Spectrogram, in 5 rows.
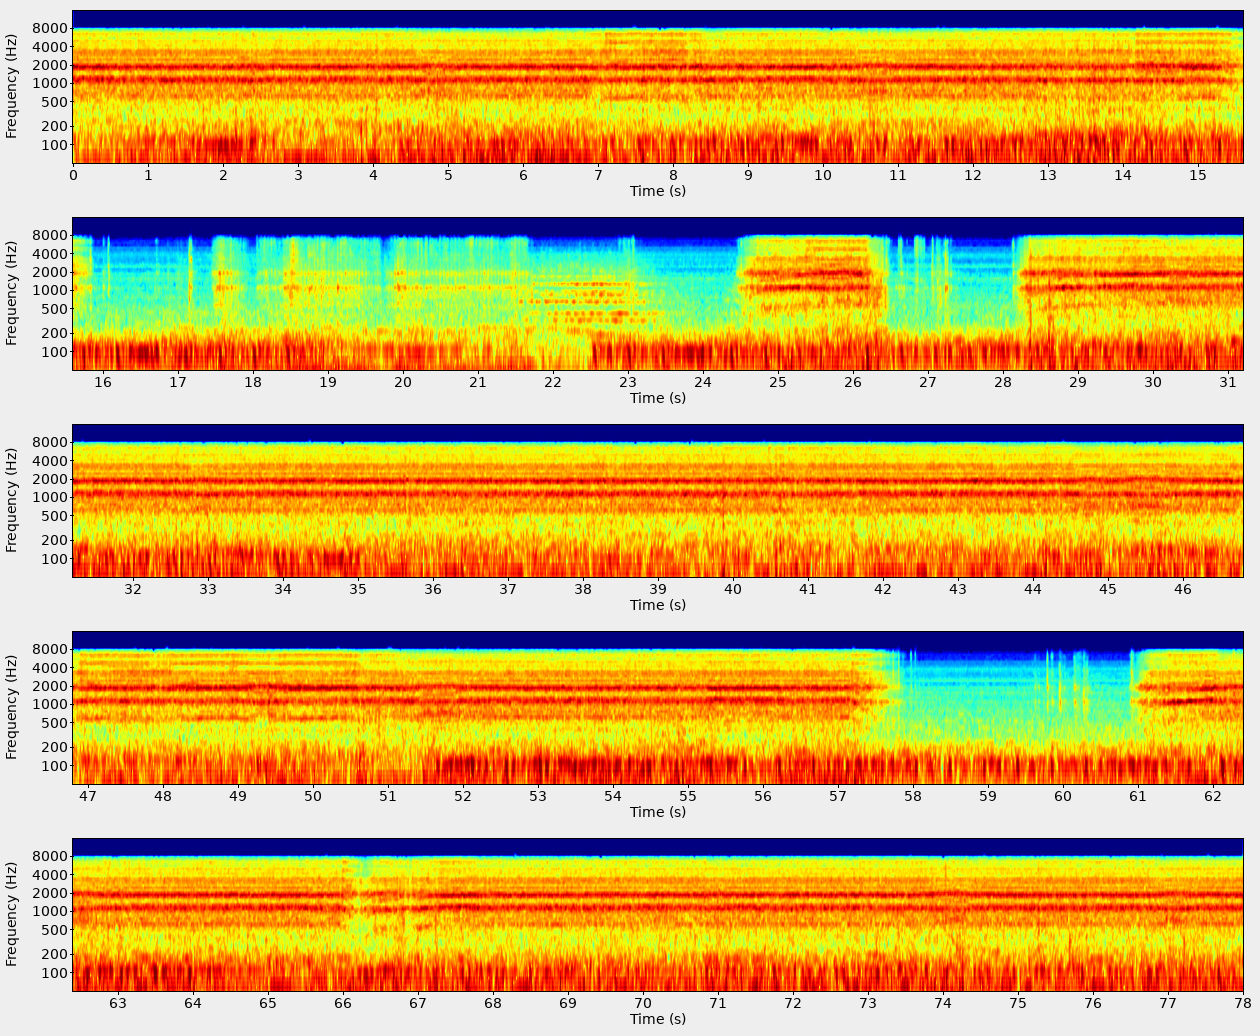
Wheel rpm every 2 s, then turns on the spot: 160, 160, 160, 160, 160, 160, 160, 120, 0, 20, 20, 0, 90, 30, 110, 160, 160, 160, 160, 160, 160, 160, 160, 160, 160, 160, 160, 160, 110, 0, 60, 160, 160, 140, 160, 160, 160, 160, 160.
18-22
